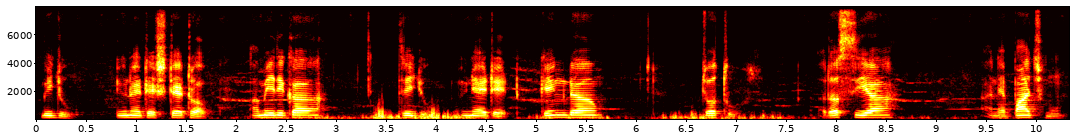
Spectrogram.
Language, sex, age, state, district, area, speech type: Gujarati, male, 60+, Gujarat, Morbi, rural, spontaneous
